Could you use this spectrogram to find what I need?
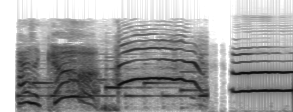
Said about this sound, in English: insert the best scream I've ever heard.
